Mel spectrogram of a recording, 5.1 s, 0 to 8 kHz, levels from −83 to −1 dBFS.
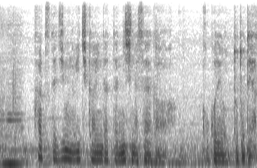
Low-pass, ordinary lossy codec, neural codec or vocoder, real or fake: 7.2 kHz; Opus, 24 kbps; none; real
